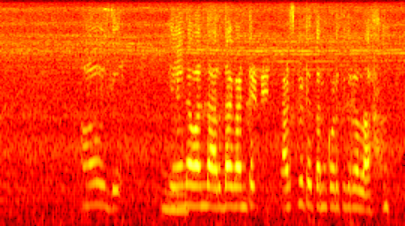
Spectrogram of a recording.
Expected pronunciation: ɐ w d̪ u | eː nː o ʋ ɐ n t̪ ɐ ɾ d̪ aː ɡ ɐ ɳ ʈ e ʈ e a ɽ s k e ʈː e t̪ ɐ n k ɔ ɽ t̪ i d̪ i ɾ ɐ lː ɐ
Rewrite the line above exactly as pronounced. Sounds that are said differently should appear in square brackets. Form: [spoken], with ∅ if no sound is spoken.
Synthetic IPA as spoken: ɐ w d̪ u | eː [n] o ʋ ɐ n [d̪] ɐ ɾ d̪ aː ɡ ɐ ɳ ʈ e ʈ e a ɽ s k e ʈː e t̪ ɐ n k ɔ ɽ t̪ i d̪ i ɾ ɐ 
